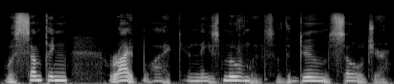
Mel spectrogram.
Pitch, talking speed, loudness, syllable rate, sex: 135 Hz, 180 wpm, -21 LUFS, 6.2 syllables/s, male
